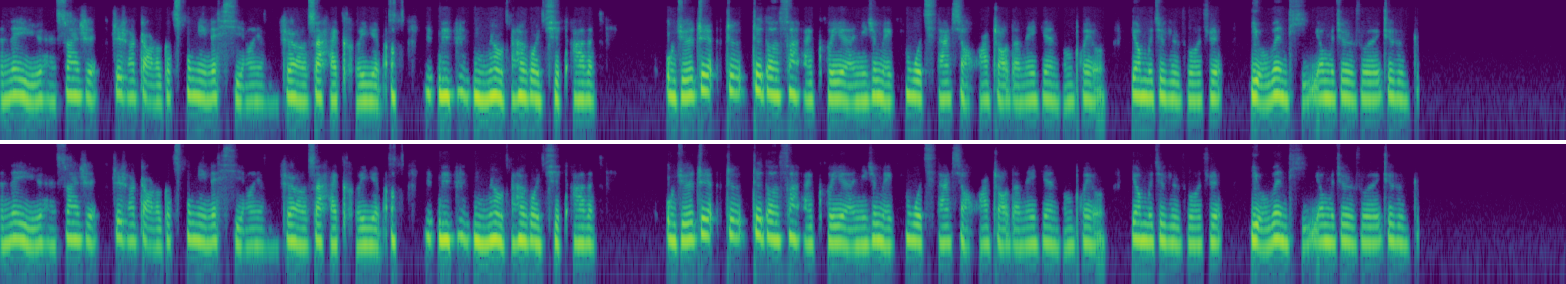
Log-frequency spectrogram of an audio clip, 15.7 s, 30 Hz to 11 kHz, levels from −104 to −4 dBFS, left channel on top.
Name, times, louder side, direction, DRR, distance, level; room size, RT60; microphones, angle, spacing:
voice 1, 0.0-3.8 4.3-5.9 6.7-11.0 11.3-12.2 12.5-14.2, left 1 dB, 75° left, 4.3 m, -29 dB
open air
head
